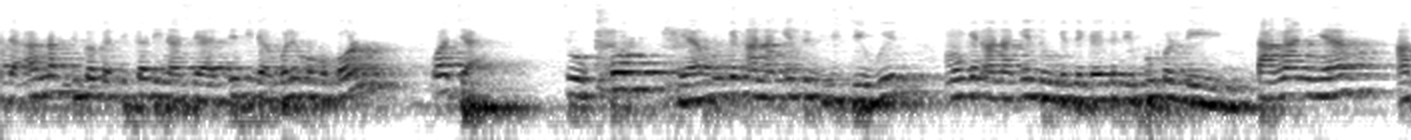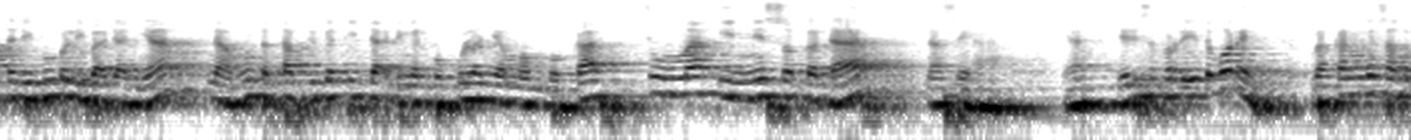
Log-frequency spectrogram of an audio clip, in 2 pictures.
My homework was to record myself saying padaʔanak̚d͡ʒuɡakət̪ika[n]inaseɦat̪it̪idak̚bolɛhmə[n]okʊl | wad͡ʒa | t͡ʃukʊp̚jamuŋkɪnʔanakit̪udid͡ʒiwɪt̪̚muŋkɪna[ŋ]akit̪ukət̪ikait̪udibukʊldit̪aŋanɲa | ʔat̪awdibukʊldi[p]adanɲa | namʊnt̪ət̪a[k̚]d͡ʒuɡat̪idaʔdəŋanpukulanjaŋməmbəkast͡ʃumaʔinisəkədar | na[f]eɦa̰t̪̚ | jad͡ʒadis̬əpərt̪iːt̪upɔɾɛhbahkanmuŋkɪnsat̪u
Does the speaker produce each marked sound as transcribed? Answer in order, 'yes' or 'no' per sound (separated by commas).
no, no, no, no, no, no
